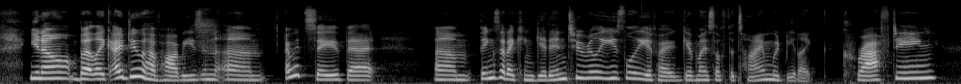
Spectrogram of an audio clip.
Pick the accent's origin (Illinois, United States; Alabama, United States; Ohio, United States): Illinois, United States; I was born in Illinois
